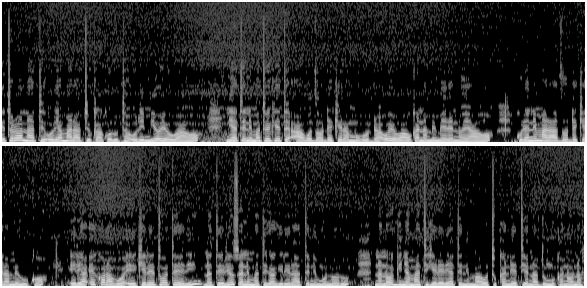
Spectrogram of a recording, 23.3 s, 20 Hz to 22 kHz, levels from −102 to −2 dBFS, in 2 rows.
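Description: Speech, with overdone noise removal running through the whole clip. A noise reduction stage was set too hard on a noisy source. Any frequency band near its noise estimate gets pulled down or shut off. The quieter parts of the voice go too. The background drops and breaks up into twinkling specks where bands flicker on and off.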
